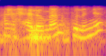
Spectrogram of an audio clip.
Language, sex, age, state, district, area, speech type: Tamil, female, 18-30, Tamil Nadu, Thanjavur, urban, conversation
